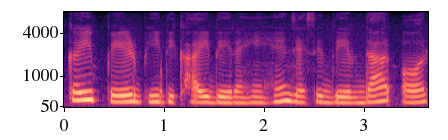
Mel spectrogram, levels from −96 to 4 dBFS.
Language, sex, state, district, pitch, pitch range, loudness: Hindi, female, Himachal Pradesh, Shimla, 190 Hz, 175-205 Hz, -16 LUFS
